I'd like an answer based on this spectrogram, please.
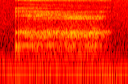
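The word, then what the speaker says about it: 火: Yeah, just make an O shape with your mouth, and I guess in English it's probably something like or I really can't find the equivalent, but something like whole, H-A-L-L, but you have to make your mouth really round, like or.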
